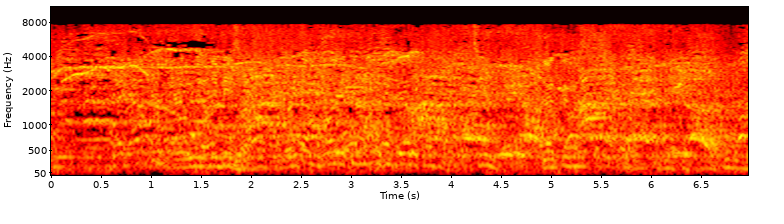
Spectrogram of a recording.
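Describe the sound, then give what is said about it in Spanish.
A large crowd shouts and chants "asesinos" (murderers) at supporters of Uribe, a dense roar of many overlapping voices that stays loud and steady throughout, with no pauses or quieter stretches. “La multitud gritándole asesinos a los uribistas, y los uribistas: estudien, vagos, parranda de vagos.”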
